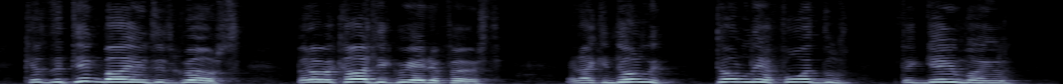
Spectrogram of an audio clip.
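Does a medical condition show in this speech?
Yes: cerebral palsy; voice tone sometimes odd.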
